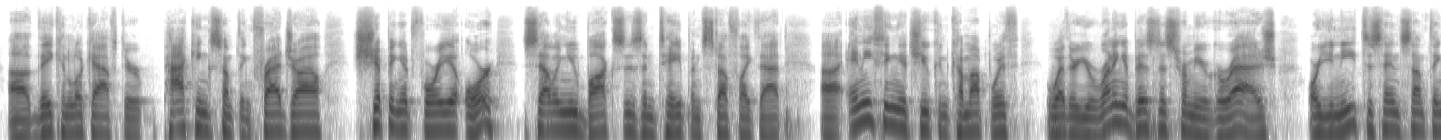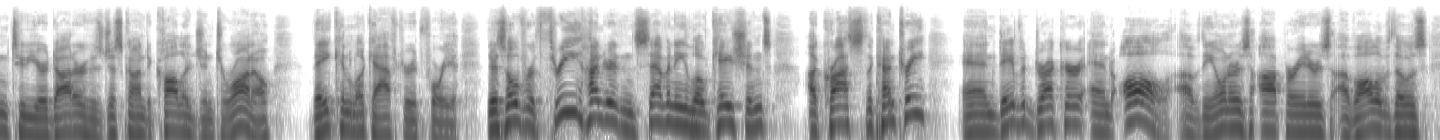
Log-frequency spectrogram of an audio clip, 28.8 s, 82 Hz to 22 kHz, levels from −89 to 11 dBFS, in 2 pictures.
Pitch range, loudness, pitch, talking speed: 110-140 Hz, -23 LUFS, 120 Hz, 170 wpm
